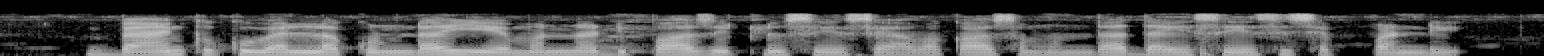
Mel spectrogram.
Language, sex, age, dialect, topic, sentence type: Telugu, female, 46-50, Southern, banking, question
